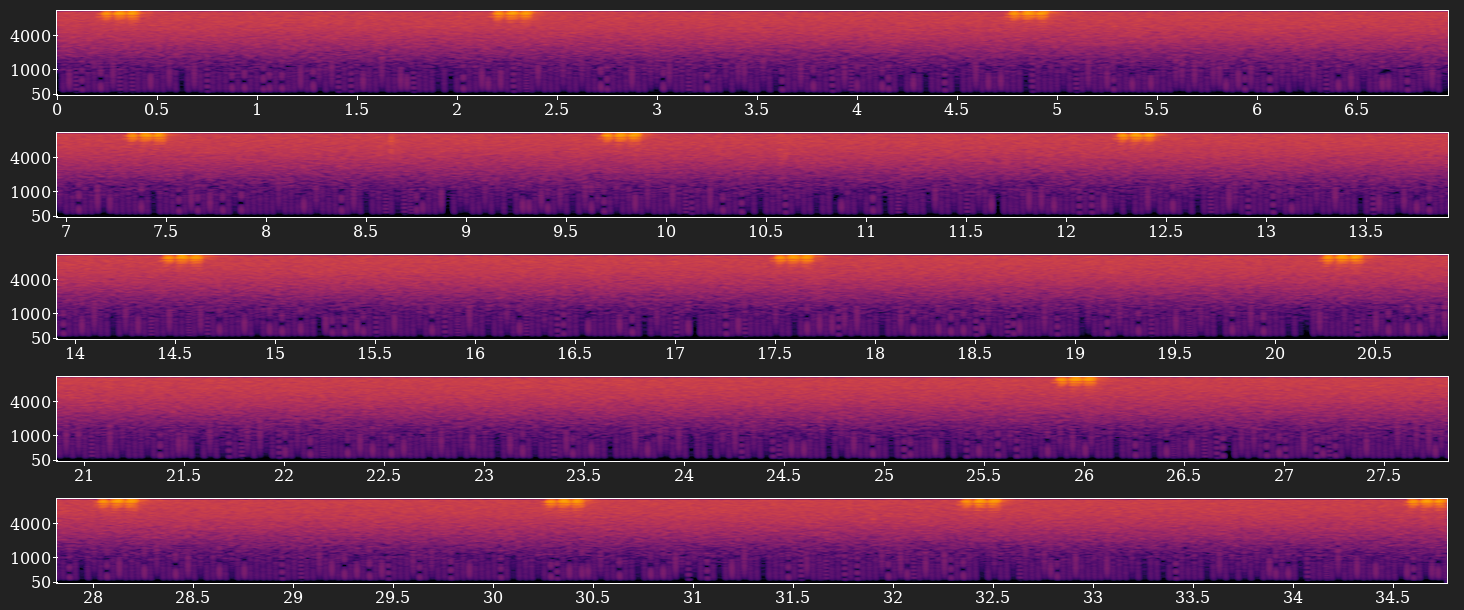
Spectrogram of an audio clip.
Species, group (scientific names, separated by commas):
Pholidoptera griseoaptera, Orthoptera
